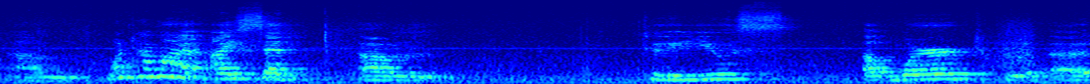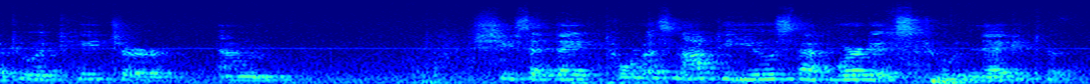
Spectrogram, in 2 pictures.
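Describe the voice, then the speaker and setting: A woman with a fairly high pitch and lively intonation, at a very slow pace with long, frequent pauses, amid noticeable background noise and audible room echo. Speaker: Alaska Native elder, opening speaker. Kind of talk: public welcoming speech. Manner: halting, many fillers.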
